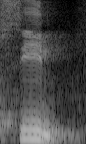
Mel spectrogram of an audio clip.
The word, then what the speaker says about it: scene: For example, SCENE. Just see, C is preceded by S and followed by E over here. Hence, it will give the sound of seen.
